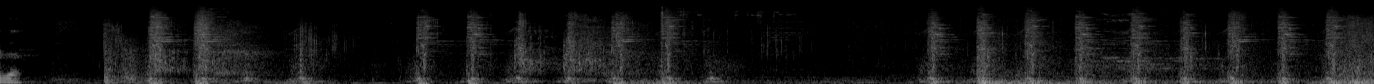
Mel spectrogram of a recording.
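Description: Weapon strikes clash and thud repeatedly.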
